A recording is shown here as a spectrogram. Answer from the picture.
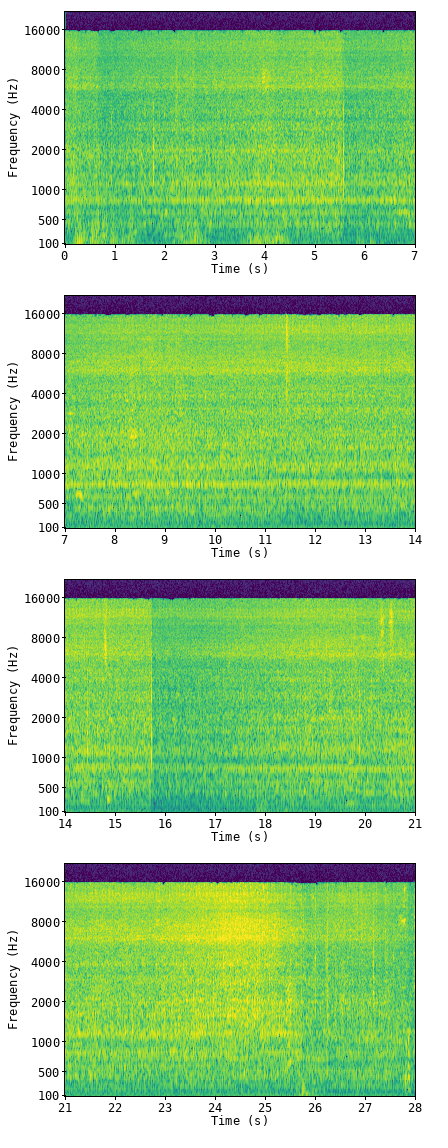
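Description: Car engine idling steadily, a constant hum with a dip in level about sixteen seconds in.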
